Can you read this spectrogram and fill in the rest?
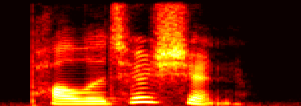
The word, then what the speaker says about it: politician: 它这边的发音呢要注意它的重音在 ti 的地方， po 的 o 是发 r 的音， li 的 i 只有发短音 politician。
